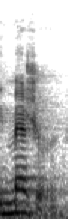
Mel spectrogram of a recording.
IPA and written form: ˈmɛʒər (measure)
